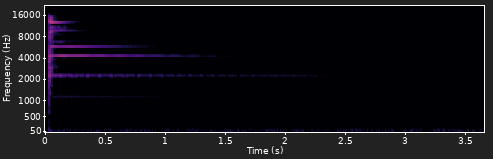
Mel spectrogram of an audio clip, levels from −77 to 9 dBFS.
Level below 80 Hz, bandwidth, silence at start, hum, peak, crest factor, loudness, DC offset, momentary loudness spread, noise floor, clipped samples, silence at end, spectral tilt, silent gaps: -76 dBFS; 16 kHz; 0.05 s; none; -10 dBFS; 32 dB; -35 LUFS; under 0.1%; 25 LU; -72 dBFS; under 0.1%; 2.7 s; 3.5 dB/octave; none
